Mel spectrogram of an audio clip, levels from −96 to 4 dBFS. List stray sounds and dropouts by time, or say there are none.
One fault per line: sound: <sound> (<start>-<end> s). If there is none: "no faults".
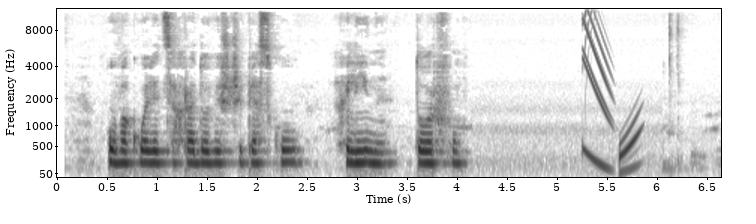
sound: chirp (5.3-5.9 s)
